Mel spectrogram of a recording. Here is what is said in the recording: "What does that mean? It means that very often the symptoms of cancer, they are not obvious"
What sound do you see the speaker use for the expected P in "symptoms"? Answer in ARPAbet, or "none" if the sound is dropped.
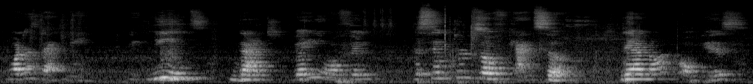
P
